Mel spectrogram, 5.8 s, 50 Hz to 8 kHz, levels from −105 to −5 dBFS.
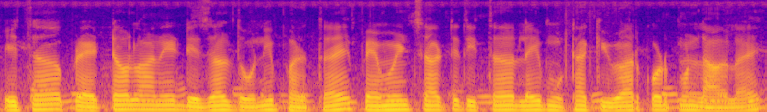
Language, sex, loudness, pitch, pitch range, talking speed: Marathi, male, -15 LUFS, 115 Hz, 110-120 Hz, 145 wpm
